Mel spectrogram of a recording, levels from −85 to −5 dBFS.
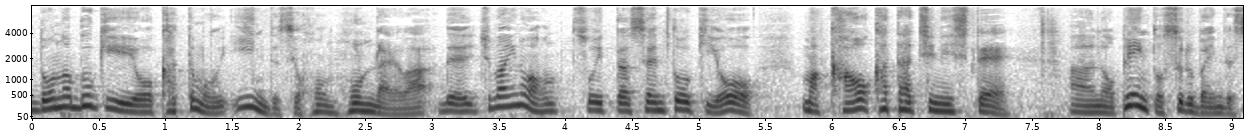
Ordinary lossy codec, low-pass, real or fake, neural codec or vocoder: none; none; real; none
